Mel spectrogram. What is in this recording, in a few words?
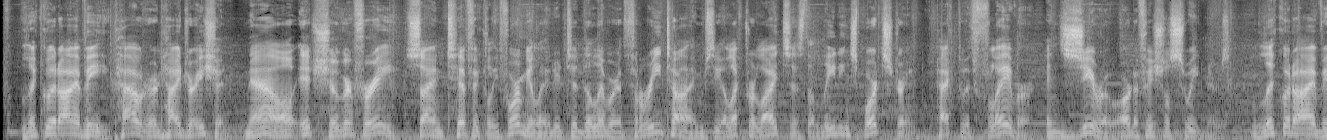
Commercial; Liquid IV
